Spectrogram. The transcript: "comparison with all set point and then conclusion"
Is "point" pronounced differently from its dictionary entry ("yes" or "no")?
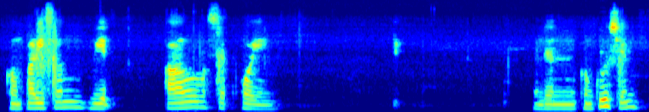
yes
